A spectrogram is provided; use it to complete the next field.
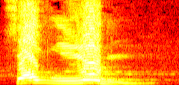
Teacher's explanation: kalau kita sukunkan lamnya harus tampak bunyinya.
